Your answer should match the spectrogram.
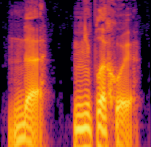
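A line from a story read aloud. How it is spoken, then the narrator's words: Muttered. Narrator (Russian): пробормотал Логин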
